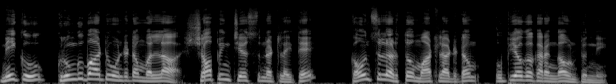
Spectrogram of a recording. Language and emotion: Telugu, neutral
